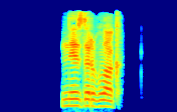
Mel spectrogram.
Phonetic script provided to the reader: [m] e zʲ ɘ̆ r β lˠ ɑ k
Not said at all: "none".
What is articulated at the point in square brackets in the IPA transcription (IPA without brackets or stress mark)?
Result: n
